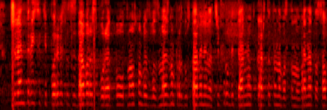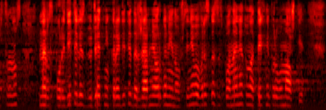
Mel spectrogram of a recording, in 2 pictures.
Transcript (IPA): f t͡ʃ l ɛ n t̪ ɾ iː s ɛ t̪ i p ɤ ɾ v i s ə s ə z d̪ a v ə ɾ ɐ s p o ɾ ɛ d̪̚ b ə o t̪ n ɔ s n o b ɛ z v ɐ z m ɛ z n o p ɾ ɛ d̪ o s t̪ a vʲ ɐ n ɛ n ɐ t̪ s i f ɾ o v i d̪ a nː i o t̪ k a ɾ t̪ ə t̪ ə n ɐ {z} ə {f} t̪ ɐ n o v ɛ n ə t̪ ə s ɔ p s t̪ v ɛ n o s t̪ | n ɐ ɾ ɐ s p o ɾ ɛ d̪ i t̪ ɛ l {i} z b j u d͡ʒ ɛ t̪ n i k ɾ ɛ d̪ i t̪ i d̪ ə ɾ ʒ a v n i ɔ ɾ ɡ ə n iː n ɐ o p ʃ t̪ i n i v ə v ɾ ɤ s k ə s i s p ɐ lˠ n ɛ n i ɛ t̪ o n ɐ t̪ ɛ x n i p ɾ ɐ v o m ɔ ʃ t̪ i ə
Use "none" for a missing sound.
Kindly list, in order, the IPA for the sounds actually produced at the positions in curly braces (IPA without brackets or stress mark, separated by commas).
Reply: v, s, i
